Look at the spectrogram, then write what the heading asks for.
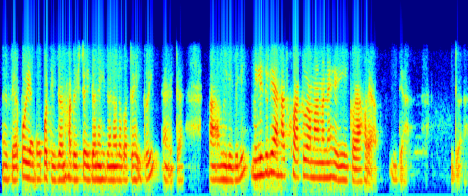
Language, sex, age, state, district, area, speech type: Assamese, female, 45-60, Assam, Tinsukia, rural, conversation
